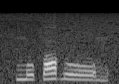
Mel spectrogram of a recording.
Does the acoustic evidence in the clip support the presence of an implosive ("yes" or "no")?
yes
